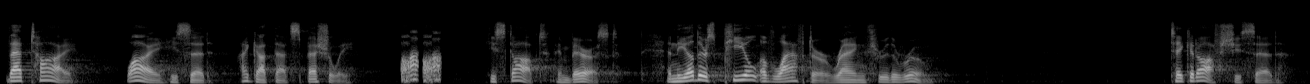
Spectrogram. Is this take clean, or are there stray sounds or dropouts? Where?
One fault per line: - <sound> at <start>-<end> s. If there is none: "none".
- laugh at 4.0-4.4 s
